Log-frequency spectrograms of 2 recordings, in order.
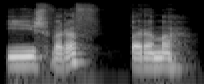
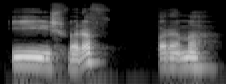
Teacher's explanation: The sound F naturally blocks the outgoing air, or at least it considerably slows it down. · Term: Upadmaniya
